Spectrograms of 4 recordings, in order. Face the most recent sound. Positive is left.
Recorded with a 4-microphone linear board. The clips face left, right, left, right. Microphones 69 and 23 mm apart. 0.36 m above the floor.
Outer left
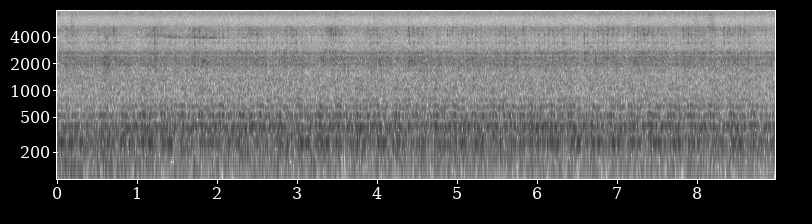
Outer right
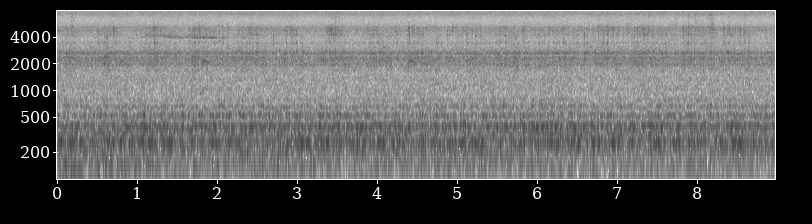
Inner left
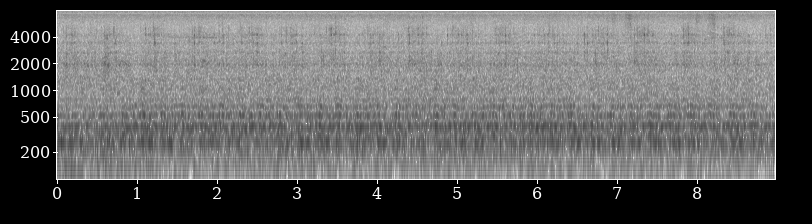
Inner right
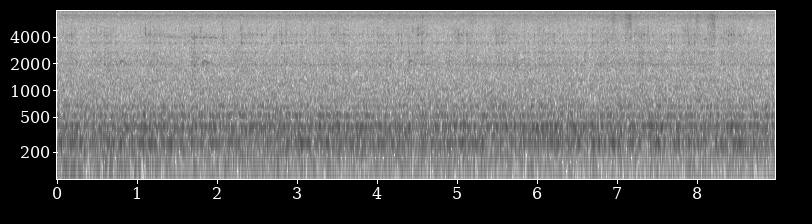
No sound to turn to.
